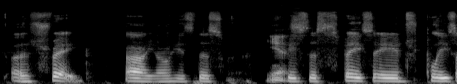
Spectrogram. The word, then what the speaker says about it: Cwej: I collaborate with other people, and it's all about CWEJ. That's how I pronounce it, but his real name, how it's really pronounced is CWEJ.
